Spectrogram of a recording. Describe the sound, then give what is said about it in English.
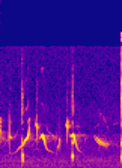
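Several small songbirds give thin, high whistled alarm calls with sharp, sliding notes, mixed with a few short ticking chips, moderately faint over a low background rumble, with no voices, as they mob a raven trying to steal babies or eggs from a nest. “Alarm calls from smaller songbirds tell me that Raven is trying to steal babies or eggs from a nest.”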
